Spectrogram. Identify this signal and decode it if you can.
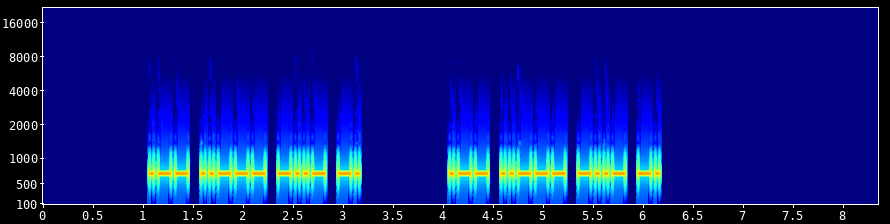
Morse code, heard as a keyed tone, about 28 wpm, 700 Hz. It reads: W2XN W2XN
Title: USA Call Signs - 4 Characters - Repeated 2x - 28wpm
